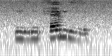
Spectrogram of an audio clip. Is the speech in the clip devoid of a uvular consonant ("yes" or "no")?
yes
